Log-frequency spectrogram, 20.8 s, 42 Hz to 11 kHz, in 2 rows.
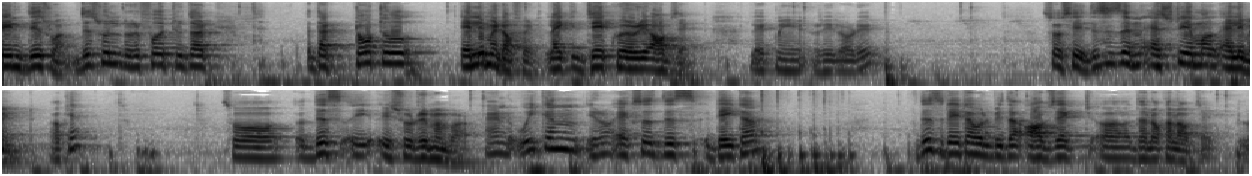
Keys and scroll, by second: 7.3 F5, 16.7 BackSpace, 18.3 ctrl+s.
